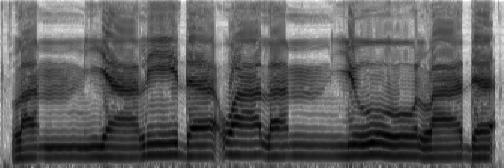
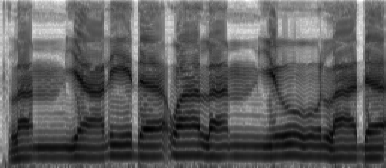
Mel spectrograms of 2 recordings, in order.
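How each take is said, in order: First: It is recited at a slower tempo. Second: It is recited at a faster tempo.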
